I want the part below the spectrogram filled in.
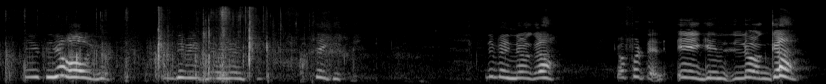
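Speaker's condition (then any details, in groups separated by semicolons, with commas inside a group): Dyskinetic cerebral palsy; dyskinetic form, severe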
